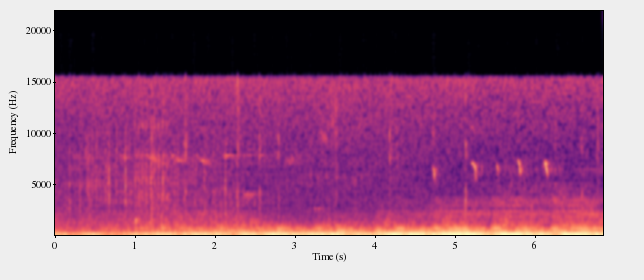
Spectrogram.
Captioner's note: birds chirping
